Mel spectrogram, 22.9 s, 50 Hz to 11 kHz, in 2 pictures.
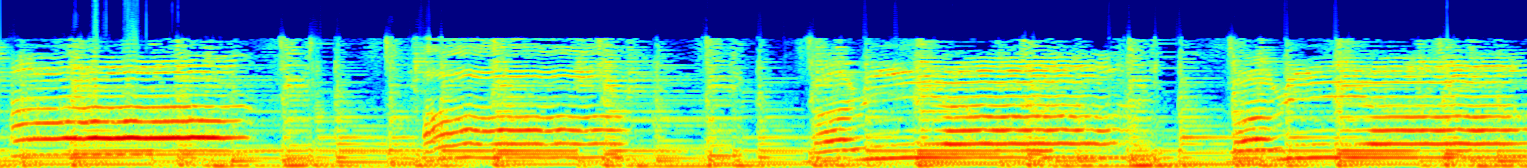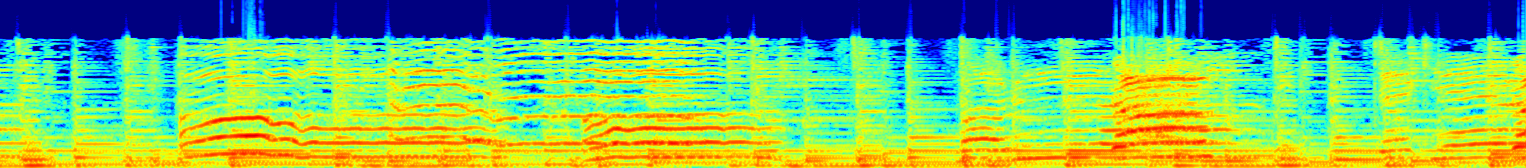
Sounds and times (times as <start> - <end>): Male singing: 0.0 - 1.9, 3.2 - 4.8, 6.1 - 8.6, 9.2 - 11.8, 12.8 - 17.4, 18.6 - 21.1, 21.7 - 22.9
Music: 0.0 - 22.9
Female singing: 18.8 - 20.8, 22.2 - 22.9.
